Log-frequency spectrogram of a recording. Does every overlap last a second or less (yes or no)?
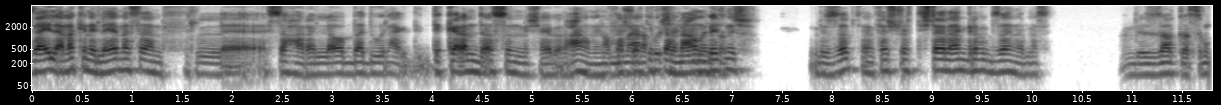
no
